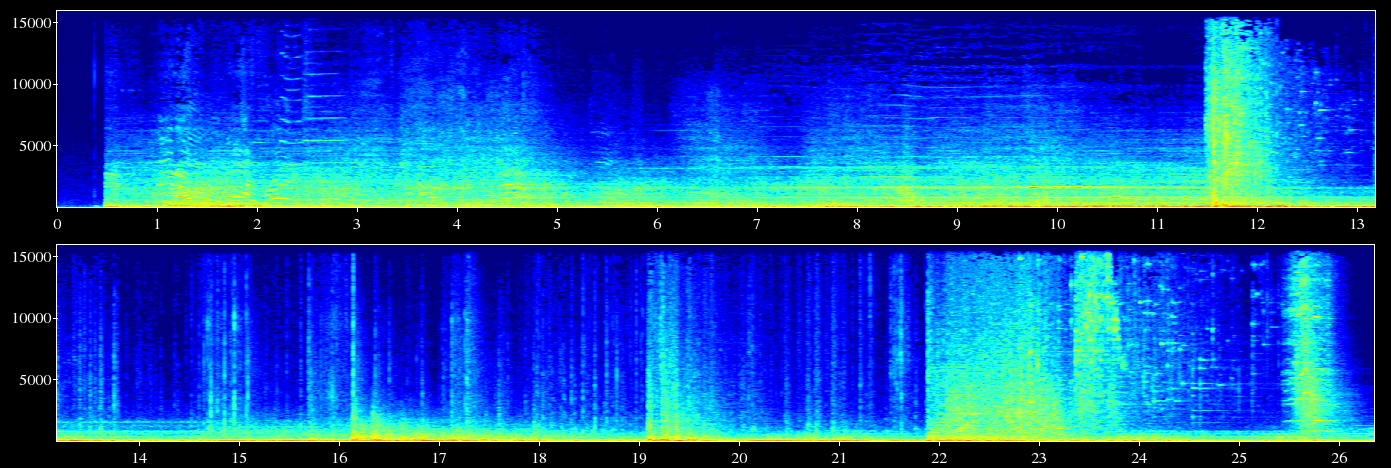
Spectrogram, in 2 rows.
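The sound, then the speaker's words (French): A loud, chaotic crash of a bus leaving the road and striking a tram, the 17 September 1925 accident in which Frida was gravely injured: steady heavy metallic rumbling throughout, broken by sharp bursts of shattering glass and debris, several in quick succession near the end. “L'autobus sort de la route et percute un tramway.”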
